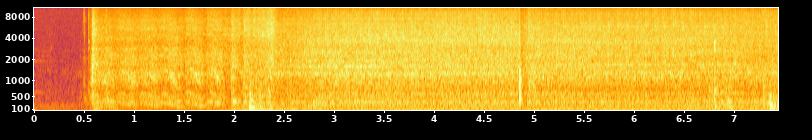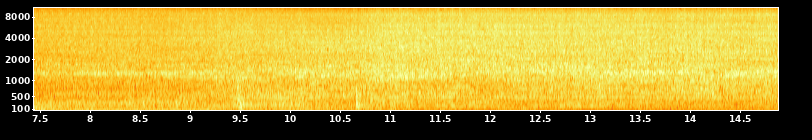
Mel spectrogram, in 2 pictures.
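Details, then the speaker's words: Freshly installed JDM Honda B20 engine swapped into a CR-V, first start after sitting without oil; catches after a couple of cranks into a fast idle with light, quick ticking about four per second, owner suspects loose valve lash. "well she fired up quite nice uh i'm gonna let it idle for a minute because this engine obviously is new so it hasn't had oil in it for a hot minute i'll let it idle see if that ticking goes away it does sound quite a bit like the valve lashes a bit out though"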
